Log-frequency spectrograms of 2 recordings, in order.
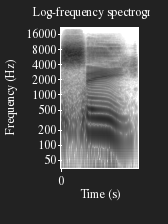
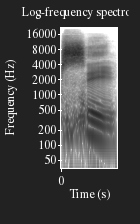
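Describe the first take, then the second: First: The vowel glides from e toward i. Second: The vowel is a single plain e sound. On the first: The speaker calls it right. "সেই, সেই" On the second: The speaker calls it wrong. "Not সে। It's not the correct way of pronunciation."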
